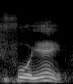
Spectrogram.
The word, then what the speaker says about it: foyer: Did you know that foyer is actually a French word? It's supposed to be pronounced foyer.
